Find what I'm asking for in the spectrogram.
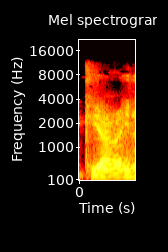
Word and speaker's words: Ciara: and it was Storm Ciara, or Ciara, as they pronounce it over there, at the time.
